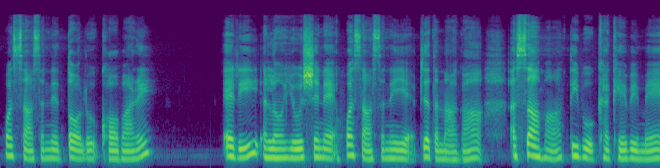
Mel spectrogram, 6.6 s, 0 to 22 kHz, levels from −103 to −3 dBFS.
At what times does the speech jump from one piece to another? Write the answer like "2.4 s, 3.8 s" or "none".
none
